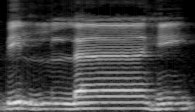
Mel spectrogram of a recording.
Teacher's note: এখানে যেহেতু জের এসেছে বা কাসরা এসেছে এখানে আল্লাহর নামের সেকেন্ড লামটাকে লা পড়তে হবে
